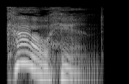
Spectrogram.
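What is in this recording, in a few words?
"cowhand", British English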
